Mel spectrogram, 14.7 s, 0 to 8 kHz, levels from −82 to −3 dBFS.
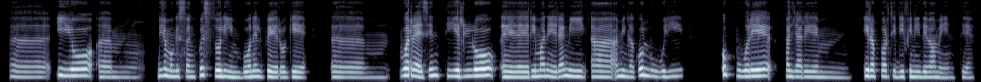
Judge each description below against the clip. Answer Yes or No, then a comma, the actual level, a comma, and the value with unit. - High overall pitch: Yes, high, 200 Hz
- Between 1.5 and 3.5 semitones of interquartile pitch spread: Yes, average, 2.7 semitones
